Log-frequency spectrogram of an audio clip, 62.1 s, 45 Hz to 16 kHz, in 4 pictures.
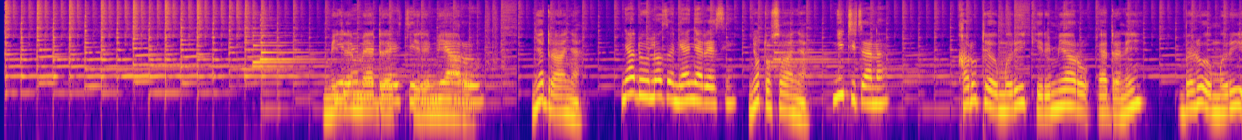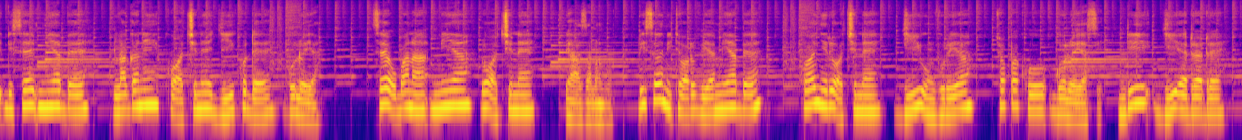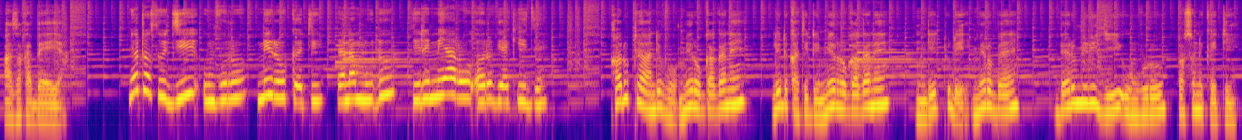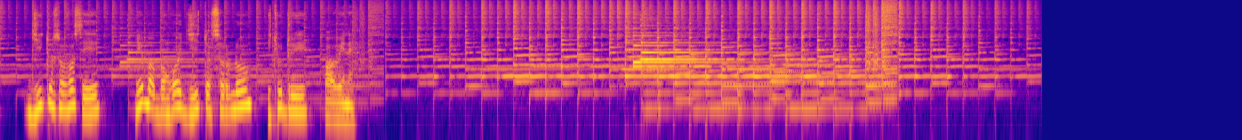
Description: Guinea Worm Public Service Announcements (PSAs)
The Center's Guinea Worm Eradication Program and Office of Public Information developed 12 public service announcements to be read by native African speakers: first to be aired in English, Hausa, and French, followed by Arabic, Fulani, and Bambara.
